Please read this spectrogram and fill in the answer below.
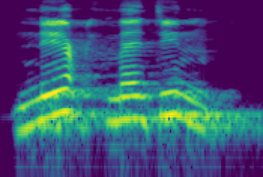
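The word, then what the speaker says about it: نِعْمَةٍ: গুণ করতে হবে মিন নিমাতিন আইন এখানে সাকিন আইনকে নুনের সাথে মিলিয়ে ভালো করে উচ্চারণ করতে হবে নিমাতিন তার নিচে দুইজন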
